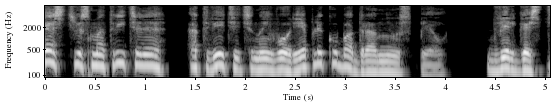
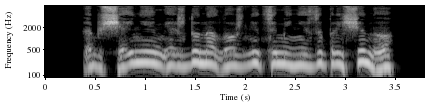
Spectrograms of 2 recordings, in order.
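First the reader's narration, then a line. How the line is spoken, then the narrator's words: Awkward mumble. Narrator (Russian): зачем-то промямлил Сарх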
